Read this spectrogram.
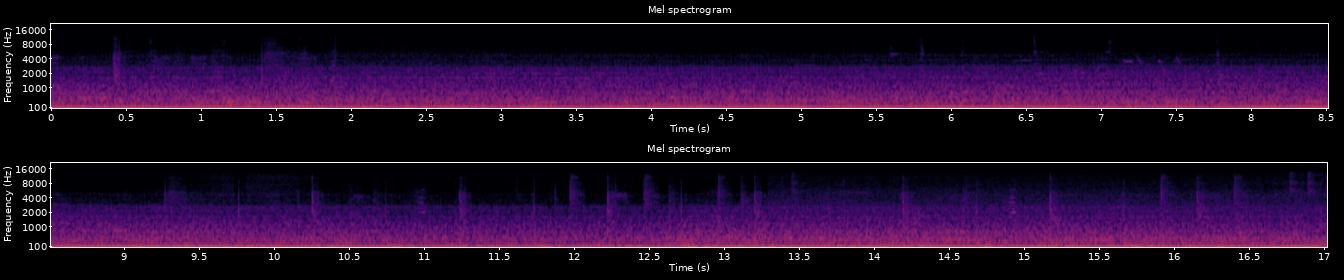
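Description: A large engine idles with a steady low rumble.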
